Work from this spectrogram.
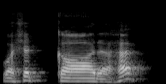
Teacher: Vashat ta is half there.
